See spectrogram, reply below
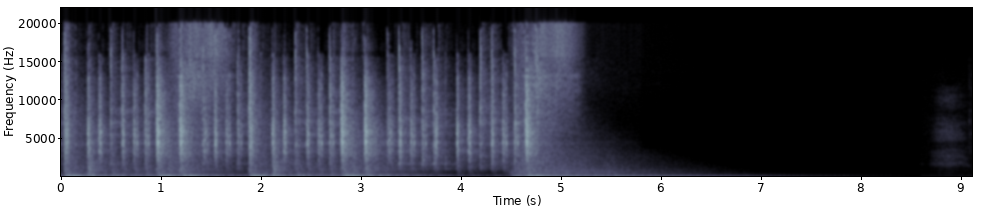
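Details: Deep booming drum or timpani hits with a rumbling roll that fades into silence; no animal voice is heard.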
